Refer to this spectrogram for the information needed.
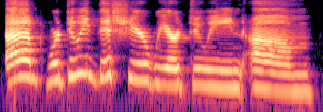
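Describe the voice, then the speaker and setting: Bright high-voiced woman, blunt and sweary. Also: takes it slowly. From Oregon. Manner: blunt and animated, swears freely. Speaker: guest in a group chat. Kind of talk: casual group chat.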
